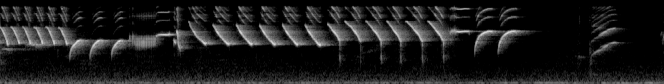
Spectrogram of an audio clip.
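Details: Canary song used as a prompt to start other canaries rolling: a rhythmic run of upward-sweeping whistled notes, changing pace, then a long series of arched slurs that fades near the end.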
